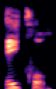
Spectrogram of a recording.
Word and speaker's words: EQL: My guest today is Andrew Lip, CEO and co-founder of Equal. That's EQL pronounced equal.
